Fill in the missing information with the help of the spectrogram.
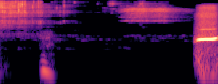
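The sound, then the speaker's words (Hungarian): A loud, sharp whistle blast near the end, steady in pitch and lasting about a quarter second, after a few faint high hisses and a soft low thump. “instant füttyöt rakd oda.”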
